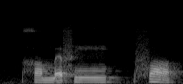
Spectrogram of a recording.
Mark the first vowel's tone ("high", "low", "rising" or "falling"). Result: low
